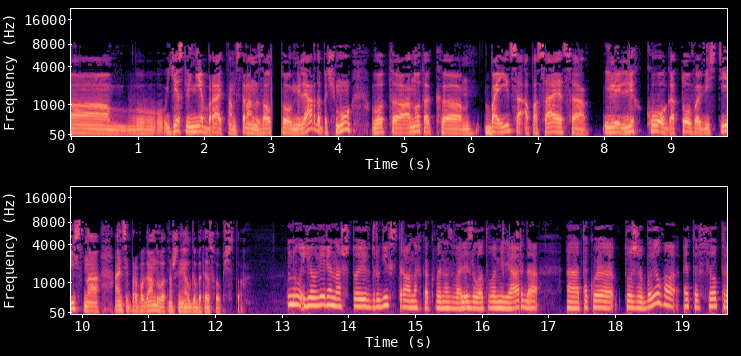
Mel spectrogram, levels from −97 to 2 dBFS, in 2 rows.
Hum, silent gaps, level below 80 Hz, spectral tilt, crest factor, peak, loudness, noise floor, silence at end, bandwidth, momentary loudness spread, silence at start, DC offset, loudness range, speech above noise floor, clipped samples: none; none; -44 dBFS; -6 dB/octave; 16 dB; -2 dBFS; -19 LUFS; -59 dBFS; 0 s; 8.8 kHz; 6 LU; 0 s; 0.2%; 2 LU; 41 dB; under 0.1%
